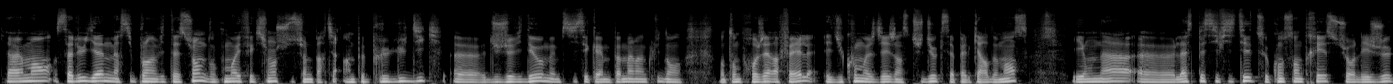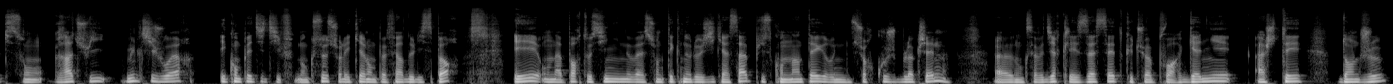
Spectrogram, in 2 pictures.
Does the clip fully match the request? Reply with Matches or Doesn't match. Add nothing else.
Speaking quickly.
Matches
